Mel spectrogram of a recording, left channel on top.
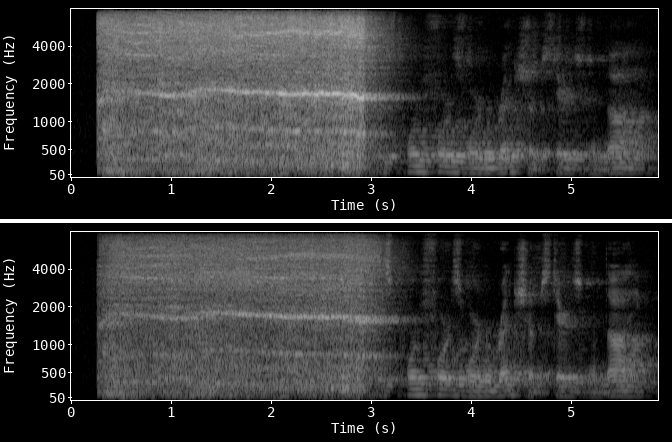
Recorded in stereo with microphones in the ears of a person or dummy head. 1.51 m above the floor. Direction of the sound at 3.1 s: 50° right (ahead or behind).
